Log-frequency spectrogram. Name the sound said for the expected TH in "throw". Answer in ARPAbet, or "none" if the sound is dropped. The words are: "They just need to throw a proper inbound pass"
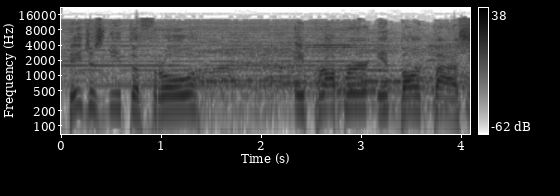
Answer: TH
